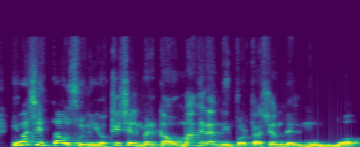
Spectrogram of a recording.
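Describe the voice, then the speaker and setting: An animated man with a Rioplatense accent, high-pitched, with very wide pitch swings. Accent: Argentine Rioplatense Spanish. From Argentina. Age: 50s. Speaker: winemaker and businessman. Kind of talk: TV interview.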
